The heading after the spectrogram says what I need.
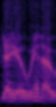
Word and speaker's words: Jono: But I'm pretty sure how to pronounce J-O-N-O as Jono. Not to be confused with an email program that used to be around called Juno.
